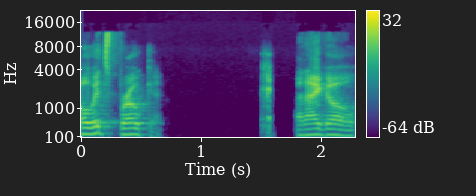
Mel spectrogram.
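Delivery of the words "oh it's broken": put-on deadpan, dead serious delivery. Retelling a worker's reply about the broken elevator: imitating someone dead serious. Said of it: "dead serious".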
